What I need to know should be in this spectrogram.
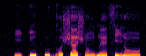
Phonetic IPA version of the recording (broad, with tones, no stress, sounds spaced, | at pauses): i˨ k ĩ˨˦ k͡p u˦˨ ɡ ɔ˨˦ ʃ a˦˨ ʃ ɔ̃˧ ɡ͡b ɛ̃˧ s i˦ ɾ ɔ̃˧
